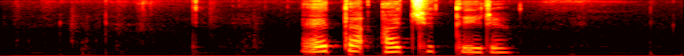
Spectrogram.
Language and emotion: Russian, neutral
